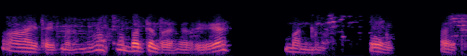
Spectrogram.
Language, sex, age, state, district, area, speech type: Kannada, male, 60+, Karnataka, Gadag, rural, conversation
